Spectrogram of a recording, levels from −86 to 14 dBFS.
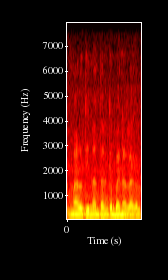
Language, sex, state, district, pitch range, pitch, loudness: Bhojpuri, male, Bihar, Saran, 115-130 Hz, 125 Hz, -13 LUFS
